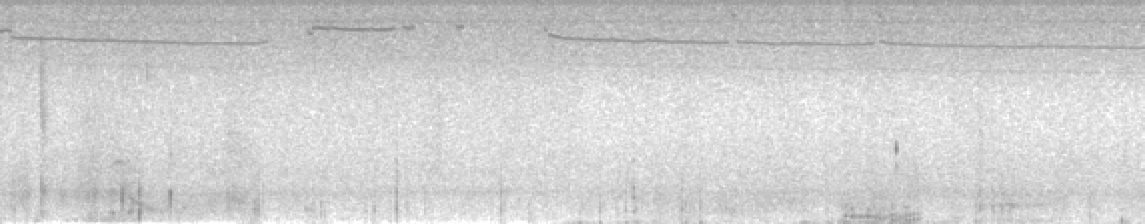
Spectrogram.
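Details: Three-legged male domestic cat, woken from sleep and being petted indoors, gives a brief soft tonal chirp near the end over faint, steady low purring and light rustling.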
